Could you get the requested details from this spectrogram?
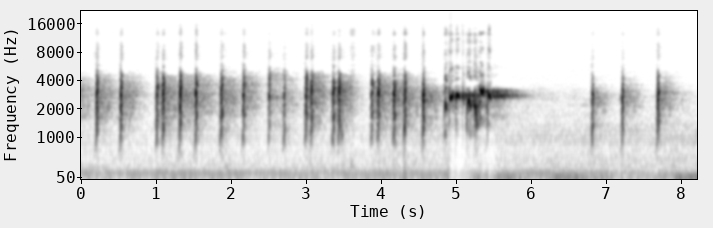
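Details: A bulbul sings for training young bulbuls: a brisk string of about twenty clipped high notes, a short buzzy trill, then three widely spaced single notes, accompanied by a low steady hum.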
